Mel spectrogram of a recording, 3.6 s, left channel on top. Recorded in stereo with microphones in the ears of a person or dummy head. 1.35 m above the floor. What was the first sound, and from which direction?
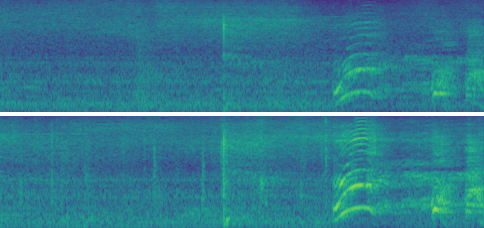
Laughter, 5° left (ahead or behind).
